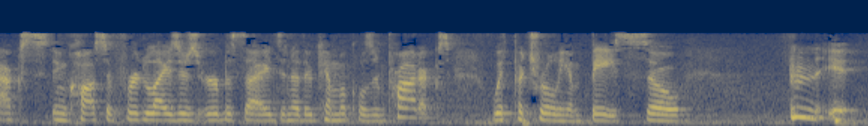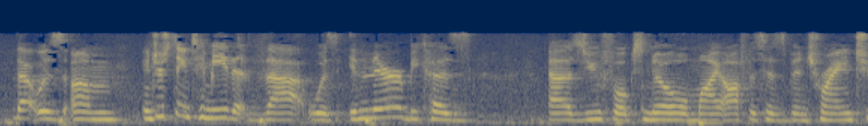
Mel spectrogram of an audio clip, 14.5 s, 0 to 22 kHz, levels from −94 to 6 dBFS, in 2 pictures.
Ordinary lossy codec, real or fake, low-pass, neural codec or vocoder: MP3, 32 kbps; real; 7.2 kHz; none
